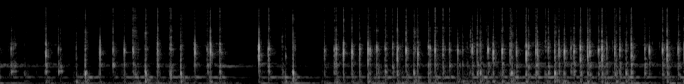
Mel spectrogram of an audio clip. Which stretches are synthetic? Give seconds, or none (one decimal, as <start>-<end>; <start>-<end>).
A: 0.6-4.7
